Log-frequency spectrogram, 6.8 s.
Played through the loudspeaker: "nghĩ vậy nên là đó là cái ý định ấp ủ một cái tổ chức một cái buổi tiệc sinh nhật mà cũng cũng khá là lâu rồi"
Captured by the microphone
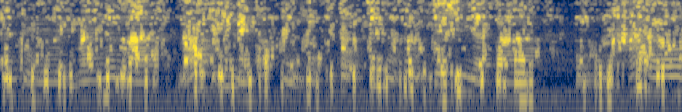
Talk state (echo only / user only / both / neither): echo only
